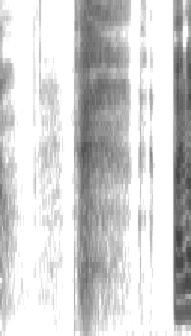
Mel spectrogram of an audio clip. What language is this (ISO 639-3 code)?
nor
